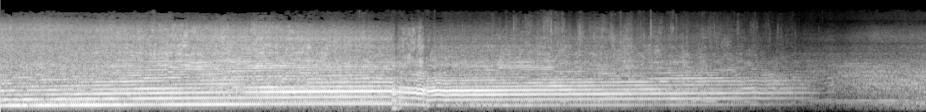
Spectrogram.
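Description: A rally car engine revs hard and fades into the distance.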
